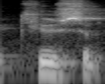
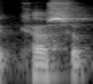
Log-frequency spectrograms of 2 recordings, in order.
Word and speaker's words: CUSIP: So when we're referring to a place for payment, we should be addressing the QSIP number or the CUSIP number, depending on how you like to pronounce that word.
